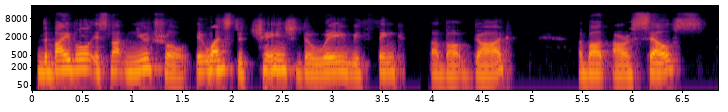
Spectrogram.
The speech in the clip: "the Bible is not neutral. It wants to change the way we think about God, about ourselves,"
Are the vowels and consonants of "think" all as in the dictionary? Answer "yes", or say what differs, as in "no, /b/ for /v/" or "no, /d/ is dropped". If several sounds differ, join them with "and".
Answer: yes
